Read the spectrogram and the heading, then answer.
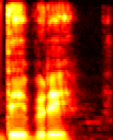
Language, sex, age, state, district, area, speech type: Nepali, male, 45-60, West Bengal, Jalpaiguri, urban, read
